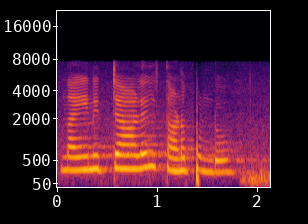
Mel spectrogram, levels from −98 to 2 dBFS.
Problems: constant background noise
